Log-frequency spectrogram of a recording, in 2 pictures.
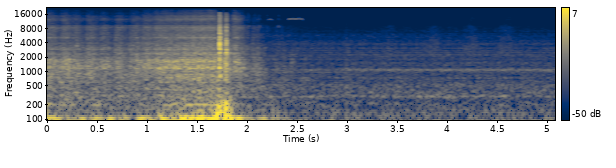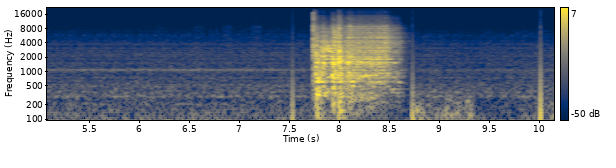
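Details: Abandoned Ford Thunderbird pulled from near Amarillo: starter churns the engine at a steady cranking beat, never catching or speeding up; a fuel pressure check then shows zero fuel pressure.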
